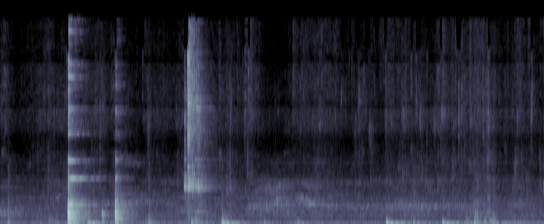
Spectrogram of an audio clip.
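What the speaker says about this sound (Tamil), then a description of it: "தயிரை ஃபஸ்ட்டு நல்லா கொலன்னு மிக்ஸ் பண்ணிடுங்க." A spoon scrapes and clinks against a bowl in a few sharp strikes, then softer stirring as curd rice with salt and water is mixed, close by, with no talking.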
